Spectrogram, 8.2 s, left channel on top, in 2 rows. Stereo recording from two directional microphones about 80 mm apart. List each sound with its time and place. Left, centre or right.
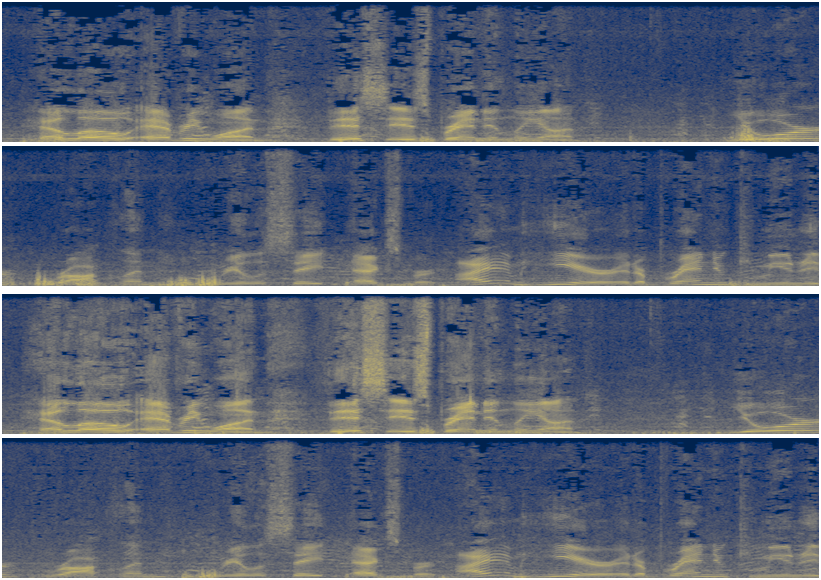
0.2 s speech: centre
2.3 s speech: centre
2.6 s speech: left
3.6 s speech: left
